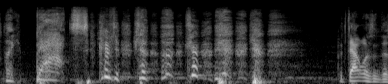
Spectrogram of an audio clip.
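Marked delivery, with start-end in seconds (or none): none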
